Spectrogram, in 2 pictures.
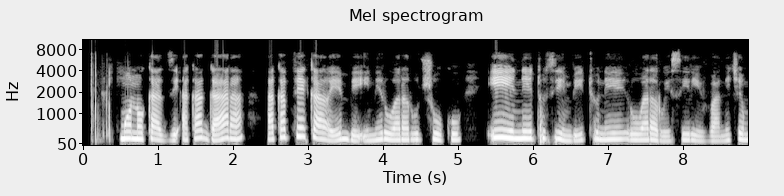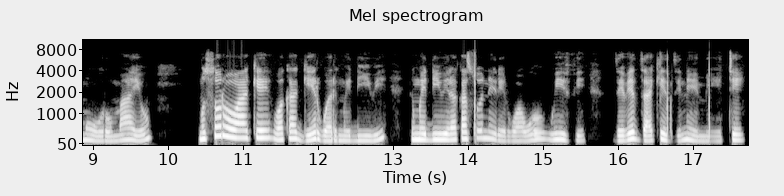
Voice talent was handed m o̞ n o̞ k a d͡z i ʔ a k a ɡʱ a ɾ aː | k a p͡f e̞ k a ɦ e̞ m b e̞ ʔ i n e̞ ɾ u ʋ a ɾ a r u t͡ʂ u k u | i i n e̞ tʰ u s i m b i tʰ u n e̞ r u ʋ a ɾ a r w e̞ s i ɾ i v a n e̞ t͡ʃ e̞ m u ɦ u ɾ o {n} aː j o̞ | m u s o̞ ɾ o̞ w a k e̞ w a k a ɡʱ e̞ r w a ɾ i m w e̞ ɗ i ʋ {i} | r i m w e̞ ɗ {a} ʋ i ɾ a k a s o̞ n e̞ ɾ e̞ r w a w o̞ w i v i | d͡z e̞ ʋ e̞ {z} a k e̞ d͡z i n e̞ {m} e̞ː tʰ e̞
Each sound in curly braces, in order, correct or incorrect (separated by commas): incorrect, correct, incorrect, incorrect, correct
